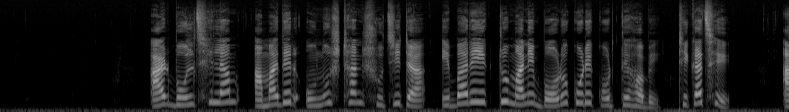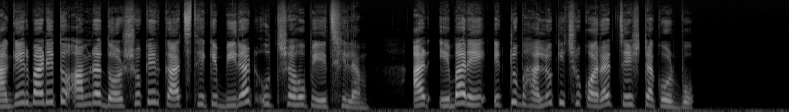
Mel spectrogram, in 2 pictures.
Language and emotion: Bengali, neutral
